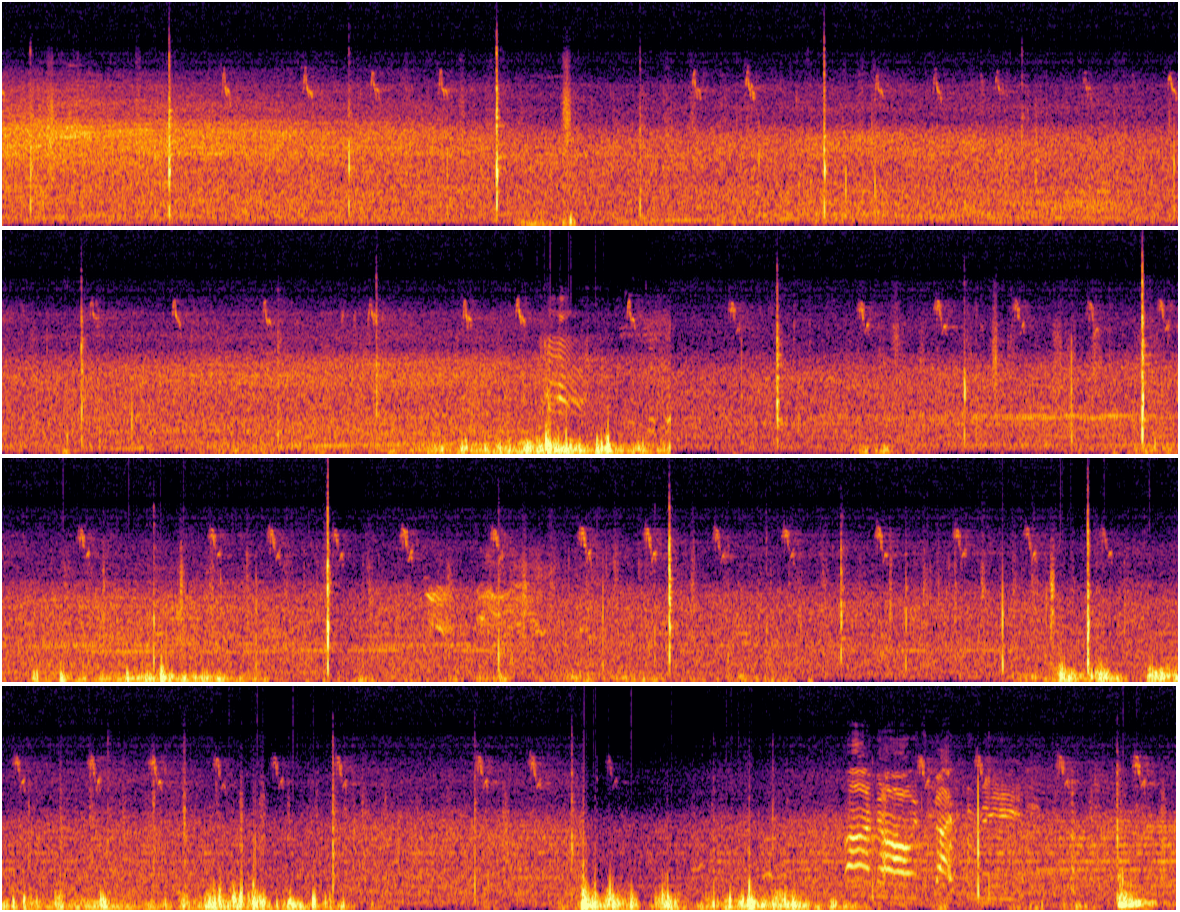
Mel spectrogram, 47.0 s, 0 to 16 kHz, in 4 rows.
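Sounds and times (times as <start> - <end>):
racket hitting tennis ball: 0.1 - 0.7, 1.3 - 10.9, 11.6 - 12.8, 20.6 - 30.8, 31.8 - 34.7, 45.0 - 47.0
tennis ball bounces: 0.1 - 0.7, 1.3 - 15.8, 19.4 - 19.8, 20.4 - 34.8, 38.4 - 39.0, 39.9 - 40.2, 44.9 - 47.0
wind rumble on microphone: 15.6 - 18.5, 22.6 - 27.3, 28.2 - 31.4, 33.7 - 39.1, 40.9 - 43.7, 45.5 - 47.0.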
